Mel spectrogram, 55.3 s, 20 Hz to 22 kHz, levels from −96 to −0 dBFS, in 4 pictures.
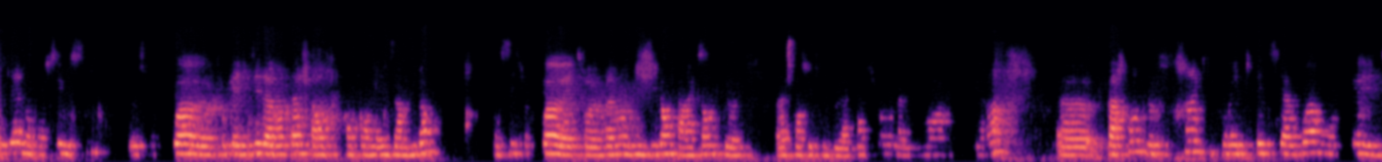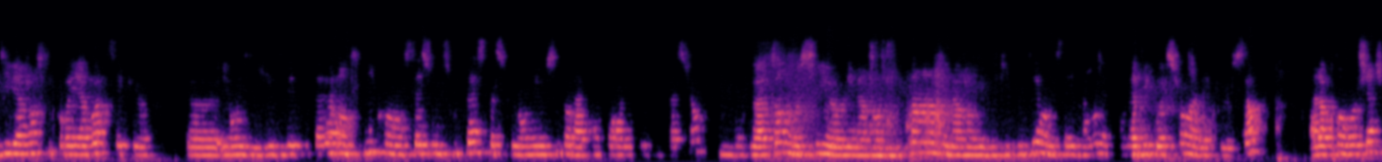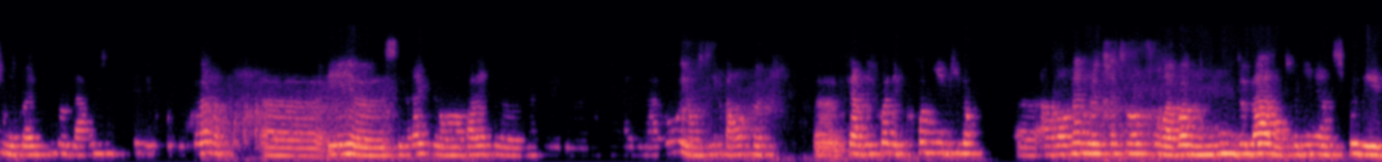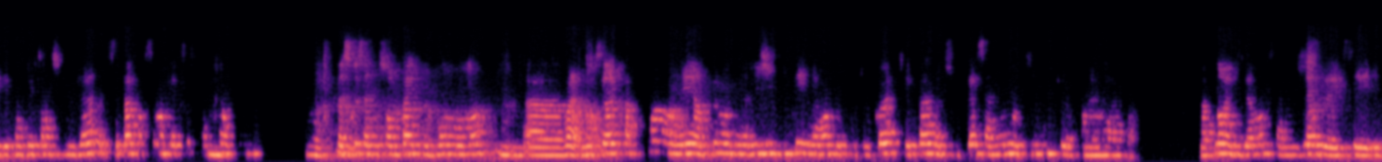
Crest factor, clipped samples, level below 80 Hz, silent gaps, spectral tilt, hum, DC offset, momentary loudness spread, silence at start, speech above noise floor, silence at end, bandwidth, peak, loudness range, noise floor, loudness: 20 dB; under 0.1%; -66 dBFS; none; -8 dB/octave; none; under 0.1%; 16 LU; 0 s; 62 dB; 0 s; 8 kHz; -8 dBFS; 9 LU; -88 dBFS; -27 LUFS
